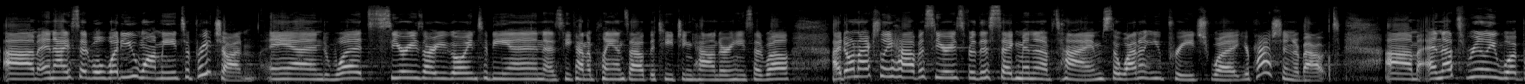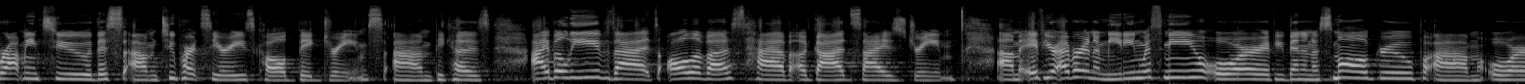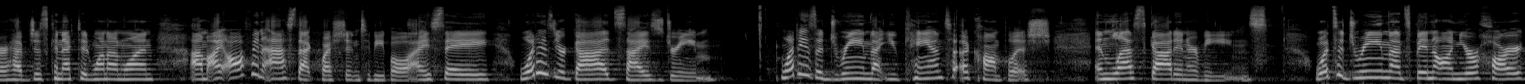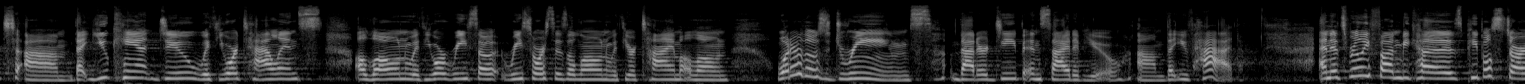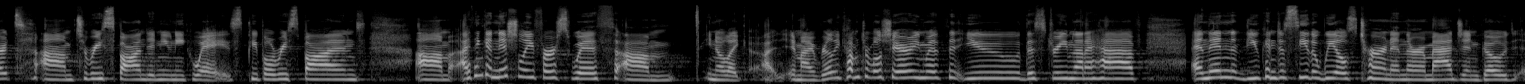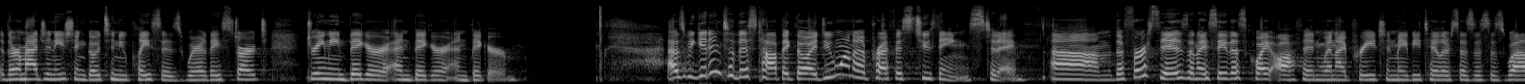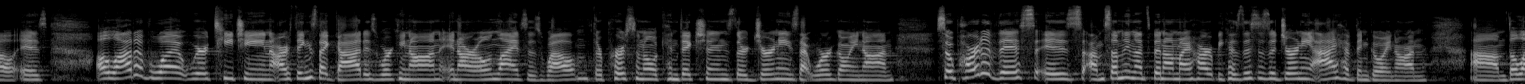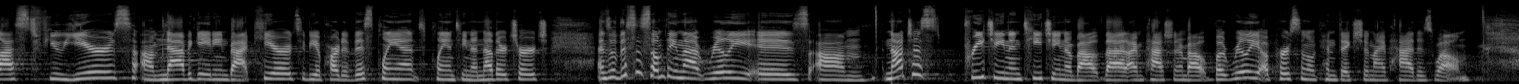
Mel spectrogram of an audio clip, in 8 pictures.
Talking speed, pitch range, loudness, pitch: 185 wpm, 220-275 Hz, -26 LUFS, 245 Hz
